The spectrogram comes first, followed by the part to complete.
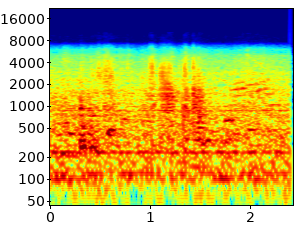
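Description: Handling noise from hands working steel bar clamps on a wooden jig: a few short scrapes and clicks over a steady background hiss.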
